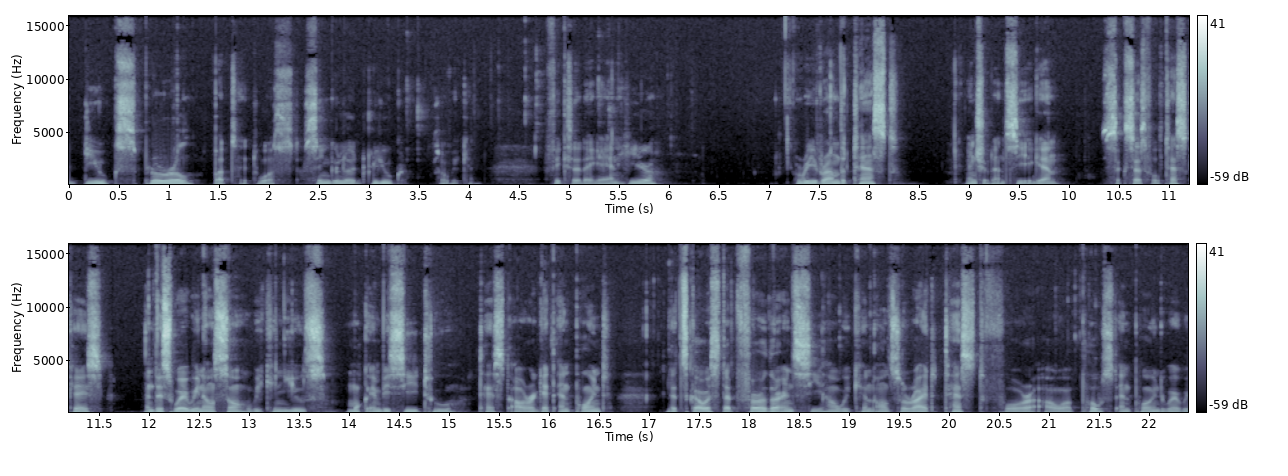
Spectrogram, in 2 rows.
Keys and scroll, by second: 4.7 ctrl+s, 6.1 ctrl+F5, 20.4 Return.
